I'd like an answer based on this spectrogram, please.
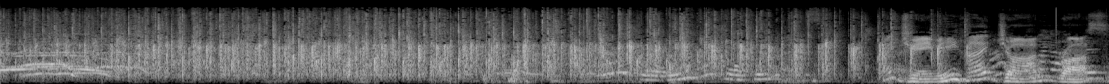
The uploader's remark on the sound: Live at the UCB Theater in Los Angeles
